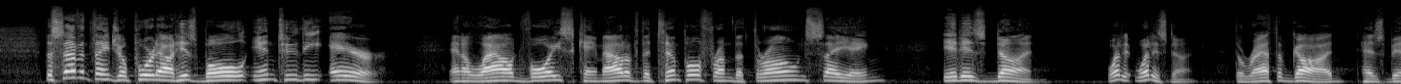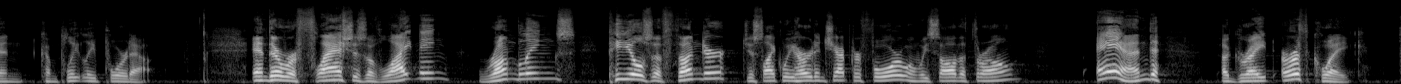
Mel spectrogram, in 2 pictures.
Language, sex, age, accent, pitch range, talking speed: English, male, 50-69, American, 130-185 Hz, 140 wpm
